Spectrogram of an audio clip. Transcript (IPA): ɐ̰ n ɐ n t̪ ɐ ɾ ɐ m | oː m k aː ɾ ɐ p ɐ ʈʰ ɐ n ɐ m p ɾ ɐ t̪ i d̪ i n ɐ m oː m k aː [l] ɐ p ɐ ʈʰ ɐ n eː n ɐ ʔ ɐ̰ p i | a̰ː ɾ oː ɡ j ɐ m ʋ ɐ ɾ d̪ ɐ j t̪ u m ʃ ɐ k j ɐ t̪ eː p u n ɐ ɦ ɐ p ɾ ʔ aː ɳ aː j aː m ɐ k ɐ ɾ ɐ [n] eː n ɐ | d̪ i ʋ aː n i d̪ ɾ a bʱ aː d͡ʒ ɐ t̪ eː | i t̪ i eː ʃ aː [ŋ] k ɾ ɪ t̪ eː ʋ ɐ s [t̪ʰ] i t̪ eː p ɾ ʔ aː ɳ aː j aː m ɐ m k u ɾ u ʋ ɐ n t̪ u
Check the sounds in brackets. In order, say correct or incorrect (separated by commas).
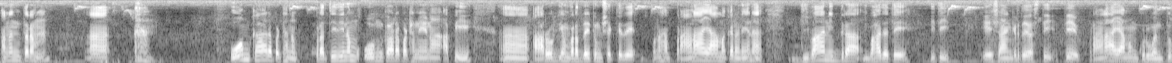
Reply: incorrect, incorrect, correct, incorrect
